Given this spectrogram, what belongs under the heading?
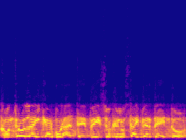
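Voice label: Italian tank damaged mood med, speech; War Thunder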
